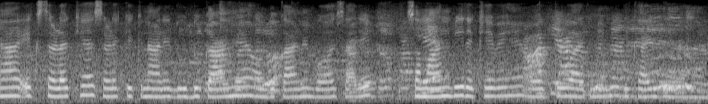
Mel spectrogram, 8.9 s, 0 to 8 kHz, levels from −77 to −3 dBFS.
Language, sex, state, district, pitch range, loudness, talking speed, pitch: Hindi, female, Bihar, Gopalganj, 225-240 Hz, -18 LUFS, 190 wpm, 230 Hz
